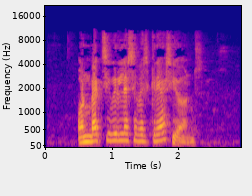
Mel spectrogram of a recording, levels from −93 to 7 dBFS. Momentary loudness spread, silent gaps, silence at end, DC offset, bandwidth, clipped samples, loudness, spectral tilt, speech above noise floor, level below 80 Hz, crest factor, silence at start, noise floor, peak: 13 LU; none; 0.6 s; under 0.1%; 11 kHz; under 0.1%; -14 LUFS; -5.5 dB/octave; 39 dB; -52 dBFS; 16 dB; 0.5 s; -53 dBFS; 0 dBFS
